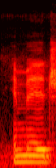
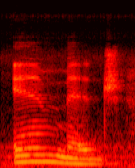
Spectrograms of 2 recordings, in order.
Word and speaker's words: image: So, that's because it's unstressed, it's reduced.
